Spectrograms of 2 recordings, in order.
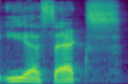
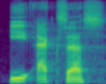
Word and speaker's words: EXS: put it in my ESX did I say it right EXs there we go I say ESX sometimes but but it's EXs and the reason why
